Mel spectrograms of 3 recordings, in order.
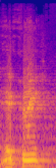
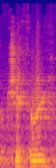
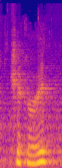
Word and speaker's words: chicory: So today we're drinking coffee and hickory, or chicory. I always mispronounce it. Chicory.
